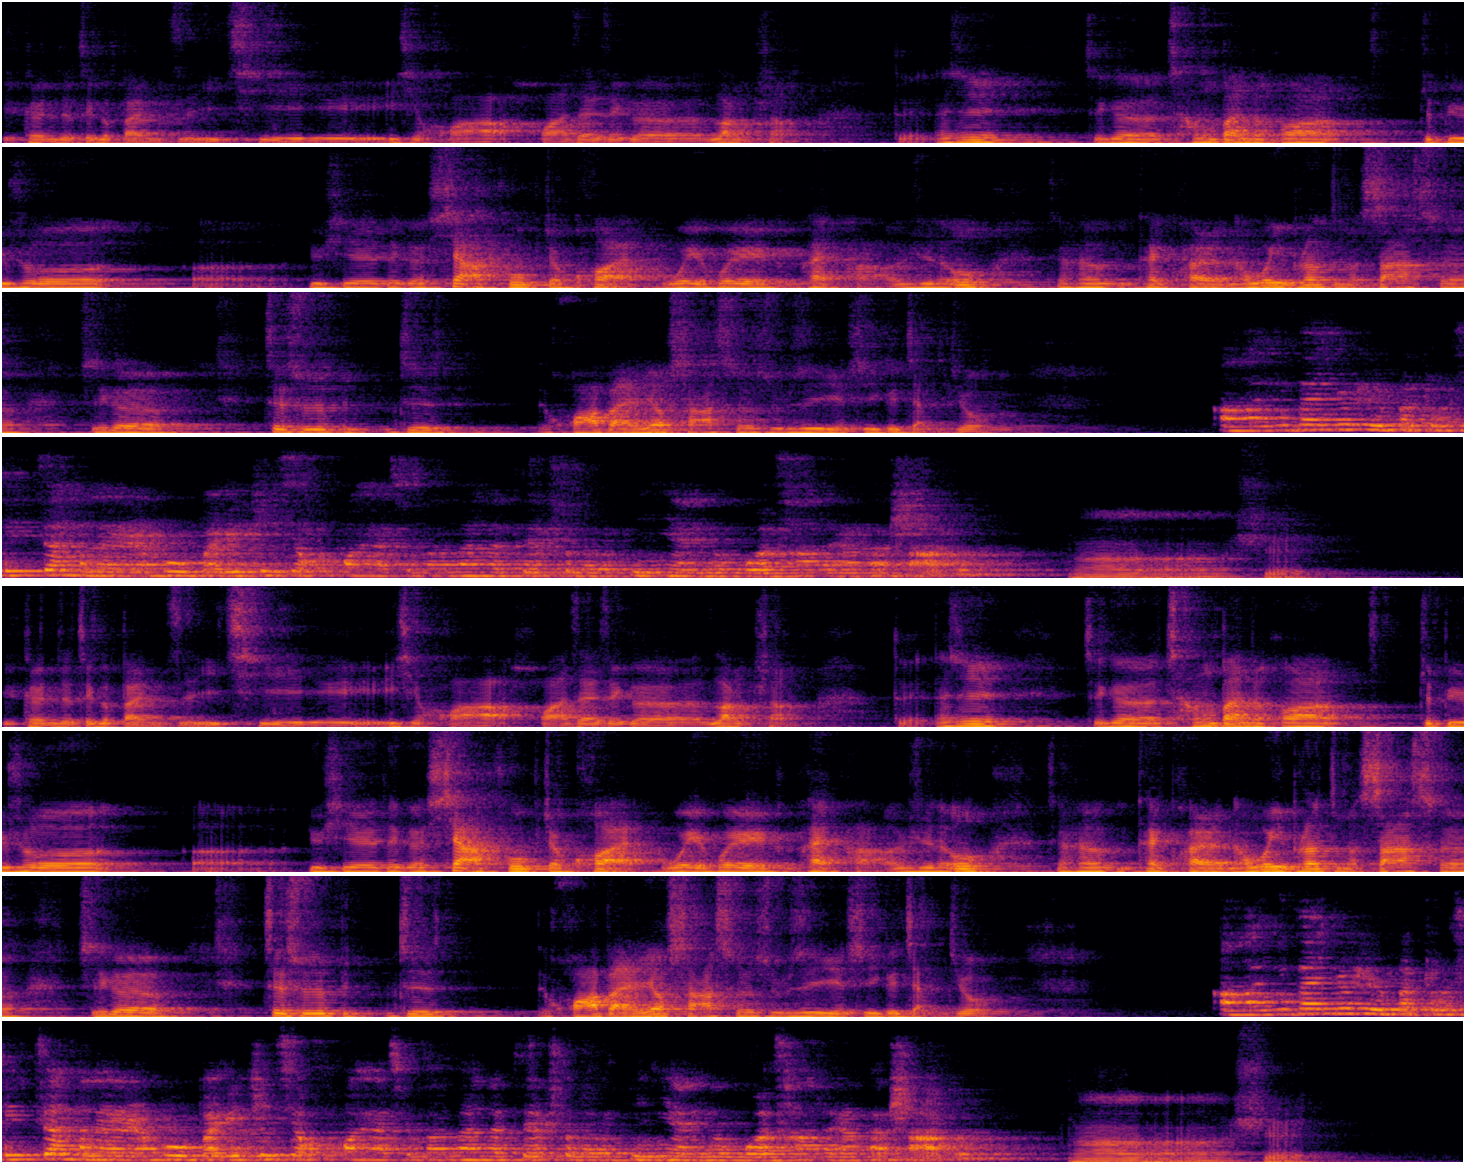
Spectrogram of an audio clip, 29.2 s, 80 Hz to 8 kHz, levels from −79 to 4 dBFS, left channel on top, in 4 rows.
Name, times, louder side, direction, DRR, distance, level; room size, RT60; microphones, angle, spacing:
voice 1, 0.0-5.1 5.4-6.8 7.1-7.9 8.3-16.9 17.3-19.6 27.3-28.4, right 3 dB, 65° right, 1.0 m, -22 dB
voice 2, 20.7-26.8, right 2 dB, 85° right, 6.8 m, -21 dB
27.0 x 25.5 x 6.5 m
head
